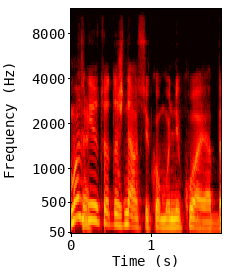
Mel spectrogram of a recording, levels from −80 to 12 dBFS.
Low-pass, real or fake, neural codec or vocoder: 10.8 kHz; fake; autoencoder, 48 kHz, 128 numbers a frame, DAC-VAE, trained on Japanese speech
